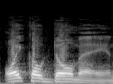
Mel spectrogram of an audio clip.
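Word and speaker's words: Oikodome (οἰκοδομή): O-D-O, and then we have M-E. Oikodome. This is O-I-K-O-D-O-M-E. Oikodome, and that E is pronounced as a long A.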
